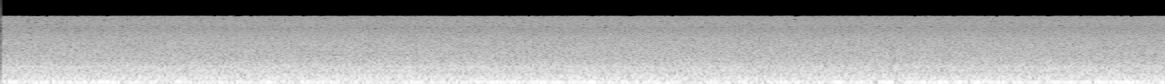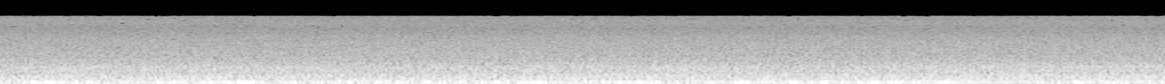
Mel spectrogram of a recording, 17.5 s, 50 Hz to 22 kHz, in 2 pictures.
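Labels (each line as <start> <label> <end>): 0.0 A boat engine hums steadily while the motor churns rhythmically, blending with splashing sounds and gentle wave movements. 17.5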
